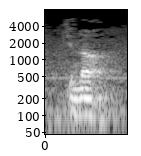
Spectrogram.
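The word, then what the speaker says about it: qin'ah: It's pronounced kin-a, but it's spelled Q-I-N apostrophe A-H, kin-a, something like that.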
